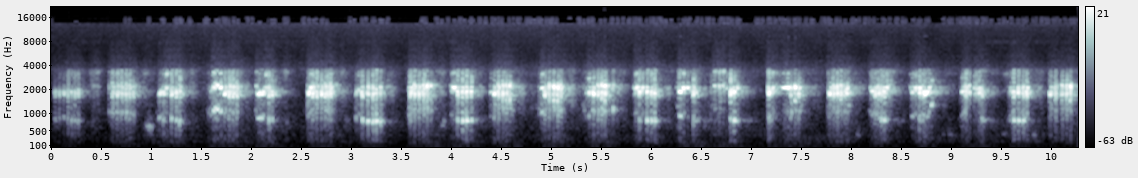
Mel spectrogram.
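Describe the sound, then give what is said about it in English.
Rapid, rolling turkey fighting purrs scratched out on an ARO Margaret slate call that has never been sanded, imitating turkeys establishing dominance: a steady run of raspy, buzzing bursts repeating about twice per second, fairly loud with no talking. “And I'm going to demonstrate the fighting purrs on the ARO Margaret slate.”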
